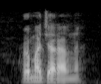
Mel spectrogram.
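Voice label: "рӧма-дзаравны", Komi, male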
